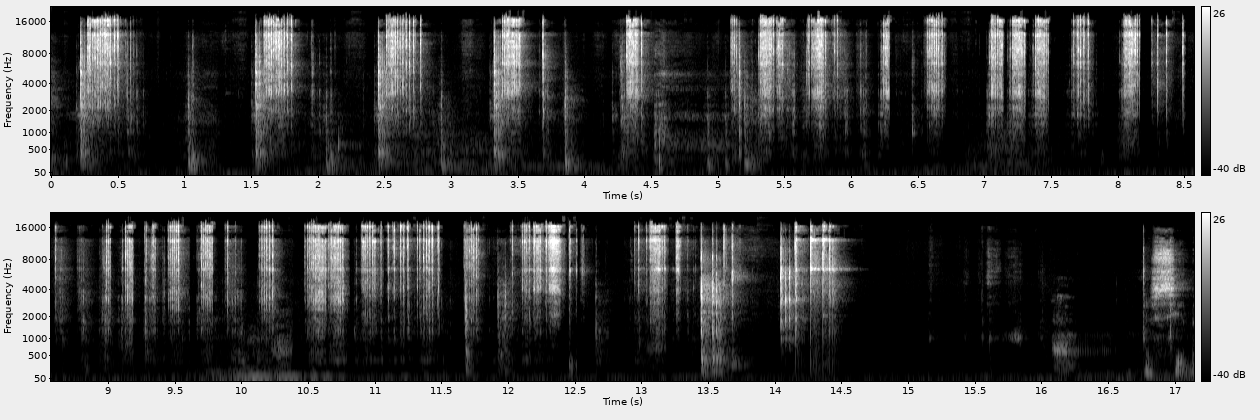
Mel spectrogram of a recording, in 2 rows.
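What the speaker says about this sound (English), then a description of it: "We'll back off this bolt, and that's a T30 bit." Turning a T30 Torx bit to loosen the bolt on a KTM 890 SMT gear lever: repeated scraping, clicking ratchet-like strokes in quick bursts up close, slowing later, with short pauses and a faint voice at times.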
